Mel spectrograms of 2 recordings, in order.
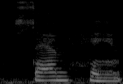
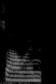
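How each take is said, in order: First: It is said as two parts, 'Sam Hain'. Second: It is not said as 'Sam Hain'. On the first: The speaker calls it wrong. "the way I used to pronounce it before I realized" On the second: The speaker calls it right. "it's pronounced Samhain"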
